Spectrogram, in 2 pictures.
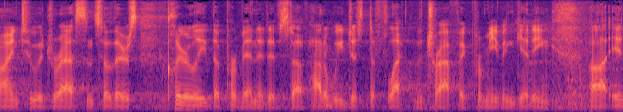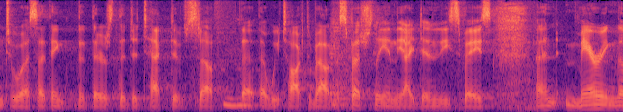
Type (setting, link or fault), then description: setting, busy venue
